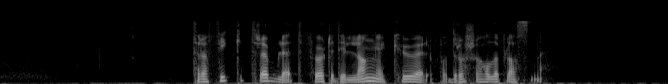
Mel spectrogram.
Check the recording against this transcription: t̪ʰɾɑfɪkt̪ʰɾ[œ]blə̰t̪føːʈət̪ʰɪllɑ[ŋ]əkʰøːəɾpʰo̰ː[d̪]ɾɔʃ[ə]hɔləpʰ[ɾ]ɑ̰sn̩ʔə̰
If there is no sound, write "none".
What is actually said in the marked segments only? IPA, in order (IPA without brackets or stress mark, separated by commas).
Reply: œ, ŋ, d̪, ə, l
